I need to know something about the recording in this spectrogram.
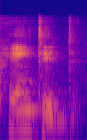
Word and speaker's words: painted: Глагол paint, красить, оканчивается на t звук, paint. Соответственно, прошедшее время читаем как painted.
